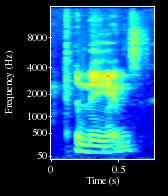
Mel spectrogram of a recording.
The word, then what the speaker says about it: Benin: So, it's uh Benin. Benine. I looked up how it's pronounced. Benine.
